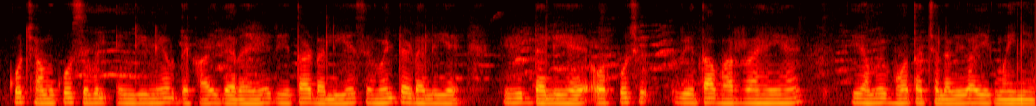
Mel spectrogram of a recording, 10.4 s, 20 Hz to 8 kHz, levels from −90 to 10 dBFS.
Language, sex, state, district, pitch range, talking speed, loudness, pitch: Hindi, male, Chhattisgarh, Bastar, 120-130 Hz, 185 wpm, -34 LUFS, 120 Hz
